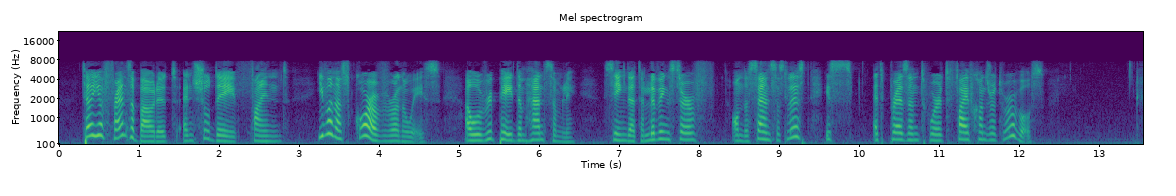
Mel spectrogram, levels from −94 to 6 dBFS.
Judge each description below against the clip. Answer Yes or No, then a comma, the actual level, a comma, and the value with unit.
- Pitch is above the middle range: Yes, high, 220 Hz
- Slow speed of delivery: No, average, 160 wpm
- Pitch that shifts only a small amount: No, average, 5.2 semitones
